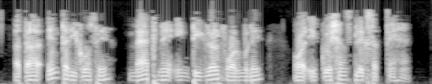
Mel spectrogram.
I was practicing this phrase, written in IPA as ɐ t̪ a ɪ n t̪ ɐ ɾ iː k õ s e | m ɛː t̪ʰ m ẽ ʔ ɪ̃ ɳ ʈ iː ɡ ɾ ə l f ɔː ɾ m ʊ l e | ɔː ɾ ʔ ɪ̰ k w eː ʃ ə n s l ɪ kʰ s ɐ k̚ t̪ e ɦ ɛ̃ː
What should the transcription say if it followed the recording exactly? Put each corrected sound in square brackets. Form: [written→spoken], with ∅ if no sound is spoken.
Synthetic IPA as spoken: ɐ t̪ a ɪ n t̪ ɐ ɾ iː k õ s e | m ɛː t̪ʰ m ẽ ʔ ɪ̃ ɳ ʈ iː ɡ ɾ ə l f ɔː ɾ m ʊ l e | ɔː ɾ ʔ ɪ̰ k w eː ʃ ə n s l ɪ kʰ s ɐ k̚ t̪ e ɦ ɛ̃ː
